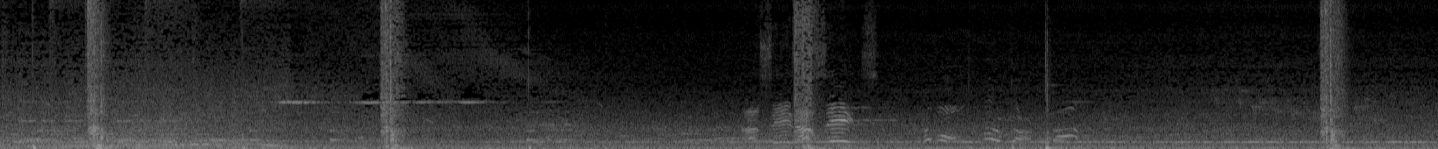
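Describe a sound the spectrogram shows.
A football is kicked with a sharp thud, several times.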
